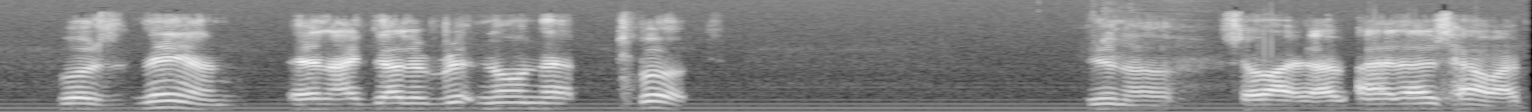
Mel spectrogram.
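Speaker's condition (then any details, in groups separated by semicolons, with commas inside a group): Throat cancer; cancer survivor, alive and well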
